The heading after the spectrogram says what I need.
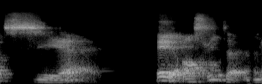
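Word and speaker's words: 鞋: Les chaussures sont prononcées en chinois comme xie, et ensuite, il y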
